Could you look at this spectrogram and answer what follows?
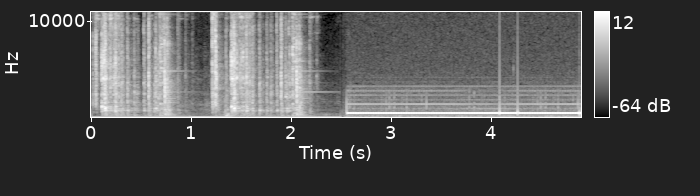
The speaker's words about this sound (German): Heute ist Deutschland endgültig fertig mit öffentlichen Telefonen. Schluss mit Telefonzellen, an denen man mit Bargeld telefonieren kann. Diese Münzfernsprecher der Telekom werden bundesweit deaktiviert.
